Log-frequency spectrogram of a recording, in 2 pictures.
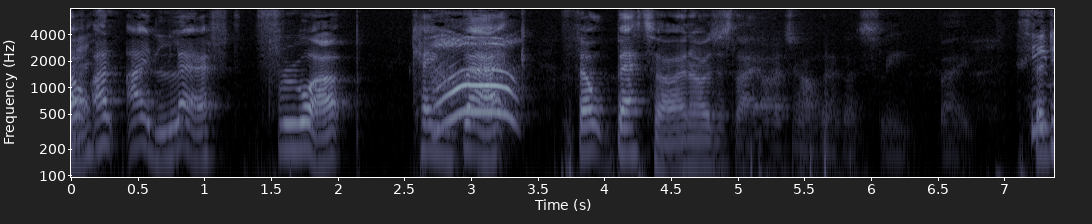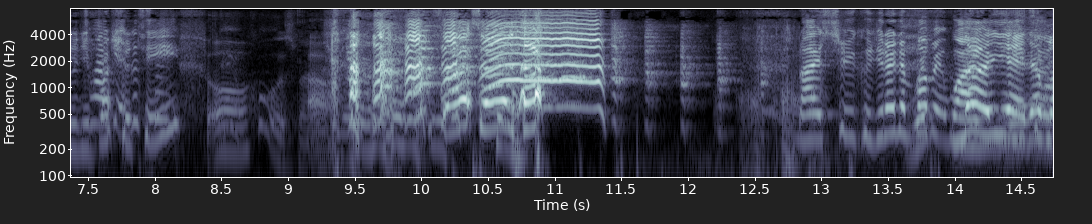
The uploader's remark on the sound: Disclaimer - The sound levels aren't that great, however, we didn't want to deprive you of the banter so we hope it doesn't put you off!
